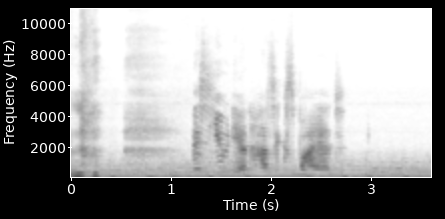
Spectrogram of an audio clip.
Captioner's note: robotic Voice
